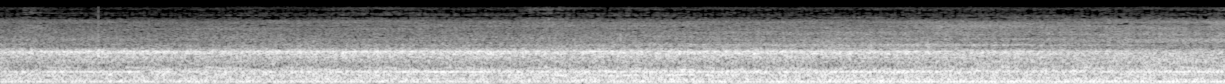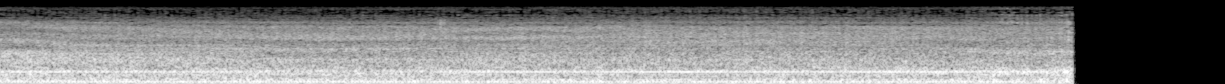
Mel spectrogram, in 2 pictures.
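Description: Steady mechanical drone with a low hum and a constant whine over it, cutting off abruptly near the end.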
